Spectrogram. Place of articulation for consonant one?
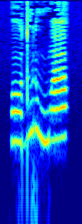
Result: alveolar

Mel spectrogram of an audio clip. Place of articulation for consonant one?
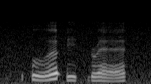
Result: glottal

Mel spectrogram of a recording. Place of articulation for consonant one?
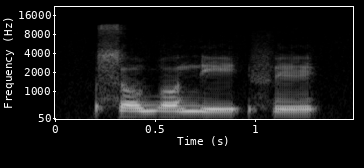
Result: alveolar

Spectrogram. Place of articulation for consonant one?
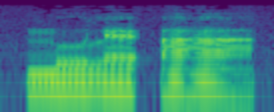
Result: labial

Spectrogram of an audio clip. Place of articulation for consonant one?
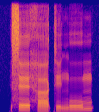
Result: alveolar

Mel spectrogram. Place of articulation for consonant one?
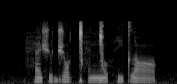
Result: glottal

